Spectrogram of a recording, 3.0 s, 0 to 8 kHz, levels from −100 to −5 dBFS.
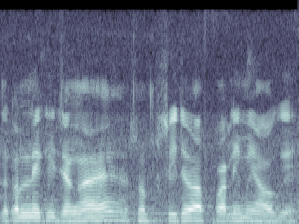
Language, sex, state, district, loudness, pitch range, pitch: Hindi, male, Uttar Pradesh, Deoria, -17 LUFS, 120-140 Hz, 130 Hz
